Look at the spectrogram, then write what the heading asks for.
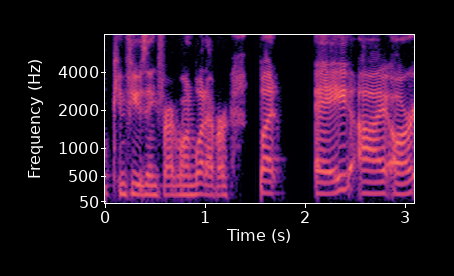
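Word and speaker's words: Aire: Kylie commented clarified it's air which to me means why put the e at the end to make this extra you know confusing for everyone whatever but a i r e is pronounced air and now it's like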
